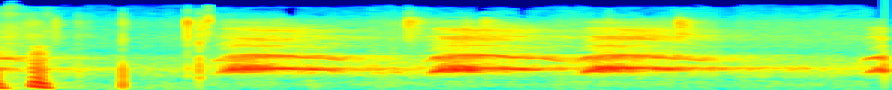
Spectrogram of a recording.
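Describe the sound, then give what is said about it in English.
Two foxes scream while mating, a series of harsh, drawn-out screeches that rise and fall, about four calls back to back after a few sharp clicks at the start, with no talking. “Two foxes f***ing, and f***ing like they hate each other.”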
